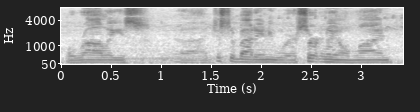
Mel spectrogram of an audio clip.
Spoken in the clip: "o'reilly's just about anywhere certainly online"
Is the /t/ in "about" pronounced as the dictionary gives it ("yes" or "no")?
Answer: yes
